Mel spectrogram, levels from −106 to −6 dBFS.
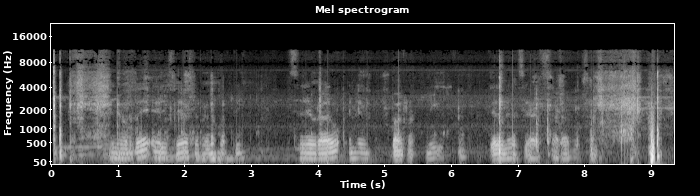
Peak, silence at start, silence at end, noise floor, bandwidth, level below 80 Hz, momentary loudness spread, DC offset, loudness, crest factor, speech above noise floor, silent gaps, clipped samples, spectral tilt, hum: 0 dBFS; 0.05 s; 0 s; -58 dBFS; 11.5 kHz; -44 dBFS; 17 LU; under 0.1%; -30 LUFS; 30 dB; 28 dB; none; under 0.1%; -4.5 dB/octave; none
